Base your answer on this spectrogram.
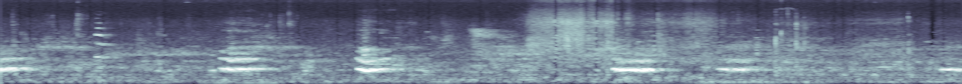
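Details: Mother cat back with her kittens after an operation, cuddling them; soft, mid-pitched meowing chirps repeat every one to two seconds over a quiet background with faint rustling and a brief burst of hiss.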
